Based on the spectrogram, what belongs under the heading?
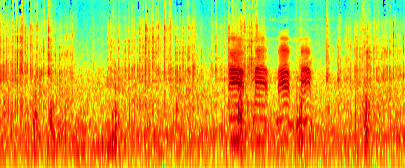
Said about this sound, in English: And earlier you could hear some ducks telling us off because we were close to their babies, I think.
